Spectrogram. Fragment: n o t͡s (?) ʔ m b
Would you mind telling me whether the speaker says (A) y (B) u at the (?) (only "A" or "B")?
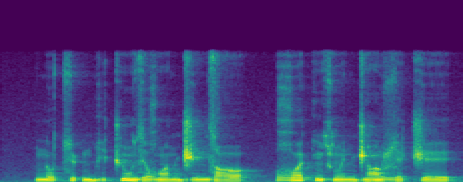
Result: A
